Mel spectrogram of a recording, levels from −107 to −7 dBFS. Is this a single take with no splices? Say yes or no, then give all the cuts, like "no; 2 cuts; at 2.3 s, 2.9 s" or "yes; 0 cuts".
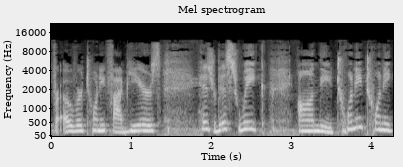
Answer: no; 2 cuts; at 2.0 s, 3.1 s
